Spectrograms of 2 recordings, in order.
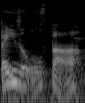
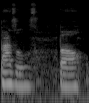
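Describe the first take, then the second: First: Basil is said with an American pronunciation. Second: Basil is said with a British pronunciation.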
